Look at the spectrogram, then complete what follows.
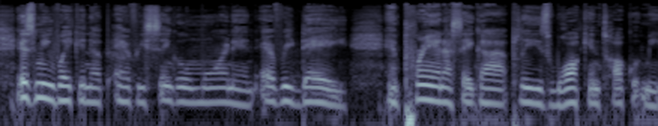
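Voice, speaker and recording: A woman with an American accent speaks at a fairly low pitch and a fairly quick pace. Her tone is dark and mellow, her intonation monotone and flat. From Detroit, US Midwest. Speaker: barber. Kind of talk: casual chat.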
